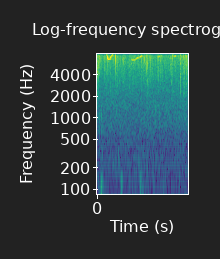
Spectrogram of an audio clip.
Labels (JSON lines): {"label": "biophony, dolphin", "recorder": "SoundTrap 500"}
